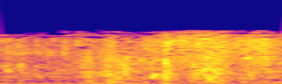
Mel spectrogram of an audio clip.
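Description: A dead body is dropped back into a creek: water splashes and sloshes as it falls back in, a broad churning surge that swells midway and then keeps lapping, with no voices.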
